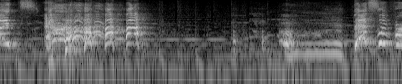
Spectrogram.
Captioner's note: laughs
